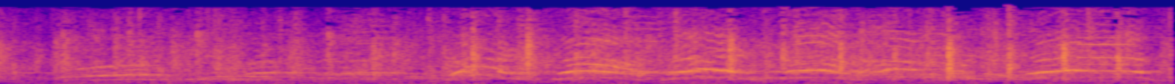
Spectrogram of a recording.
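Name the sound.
audience hand clapping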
